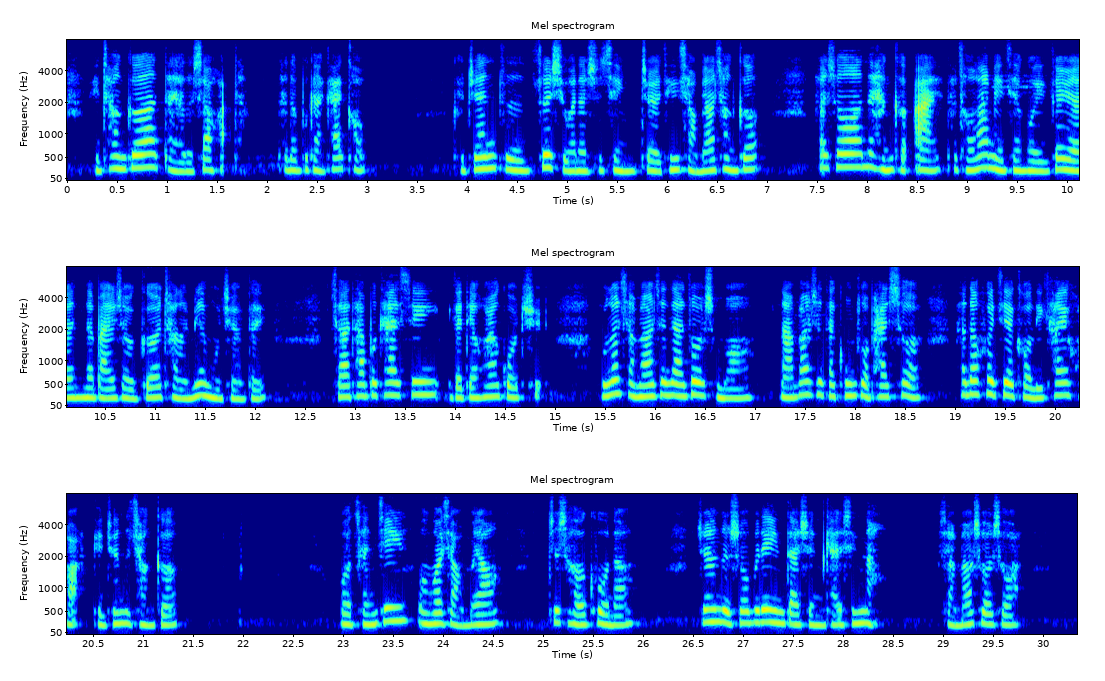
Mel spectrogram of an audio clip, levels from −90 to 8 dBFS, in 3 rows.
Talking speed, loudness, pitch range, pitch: 255 characters per minute, -37 LUFS, 210-255 Hz, 230 Hz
